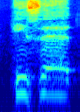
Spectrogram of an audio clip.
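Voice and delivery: usual speaking voice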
